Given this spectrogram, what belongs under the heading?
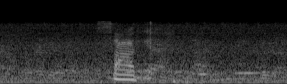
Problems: constant background noise, low volume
